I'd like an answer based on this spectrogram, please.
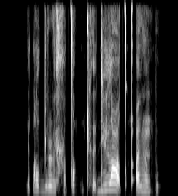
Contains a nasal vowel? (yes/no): yes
